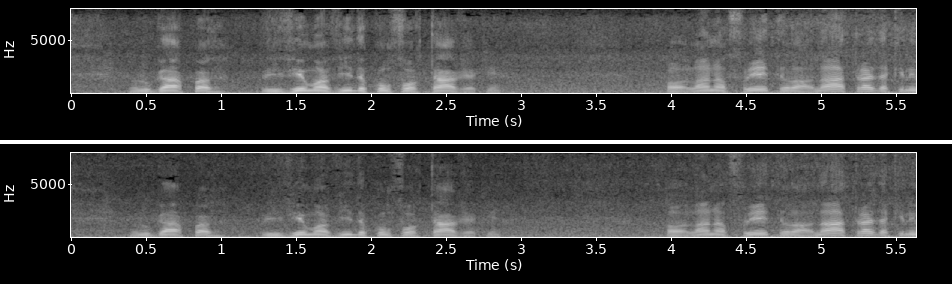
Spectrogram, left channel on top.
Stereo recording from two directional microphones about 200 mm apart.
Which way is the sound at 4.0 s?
5° left (ahead or behind).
